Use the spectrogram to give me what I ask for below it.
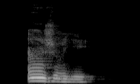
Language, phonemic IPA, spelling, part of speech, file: French, /ɛ̃.ʒy.ʁje/, injurier, verb, LL-Q150 (fra)-injurier.wav
- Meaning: to abuse, howl abuse at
